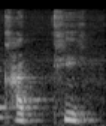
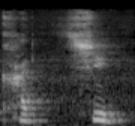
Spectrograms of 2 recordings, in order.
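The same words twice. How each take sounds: First: The middle consonant sounds like t. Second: The middle consonant sounds like ch. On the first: The speaker calls it wrong. "You don't say 같이" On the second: The speaker calls it right. "So I pronounce it as chi sound"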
